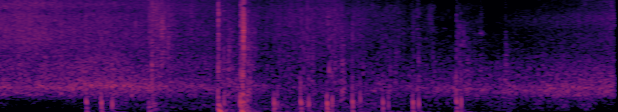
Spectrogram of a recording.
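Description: Footsteps thud on hard ground.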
